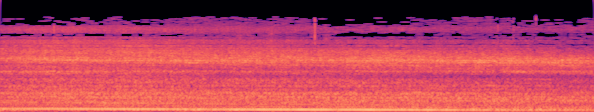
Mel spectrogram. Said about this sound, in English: We'll drive on a little bit and then stop the truck. But keep the motor idling so we can take off in a hurry if anybody comes along.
